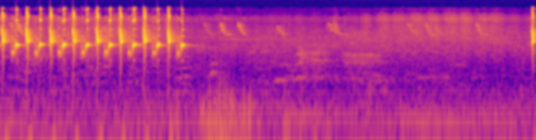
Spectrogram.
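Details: Prinia (prenjak lumut) rattling off about ten quick upswept chirps in under three seconds, then falling silent amid faint low rustling before a single closing note.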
